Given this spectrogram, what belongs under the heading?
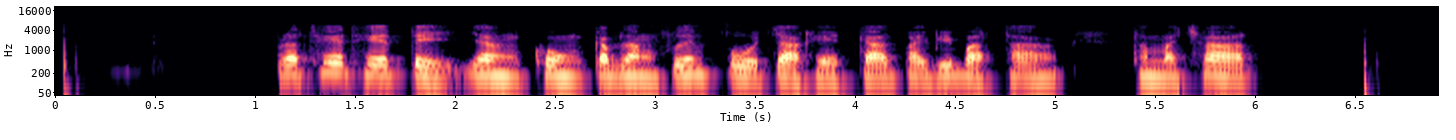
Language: Thai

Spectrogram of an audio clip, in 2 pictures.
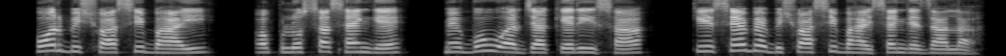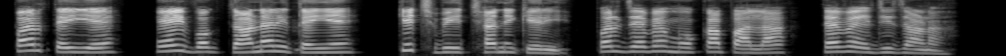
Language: Kullu Pahari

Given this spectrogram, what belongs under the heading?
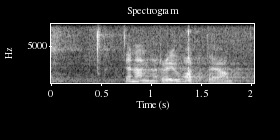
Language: Estonian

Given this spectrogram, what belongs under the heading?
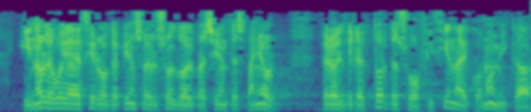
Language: Spanish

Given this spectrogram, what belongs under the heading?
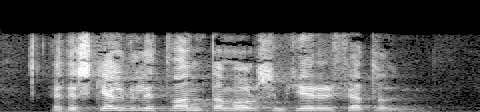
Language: Icelandic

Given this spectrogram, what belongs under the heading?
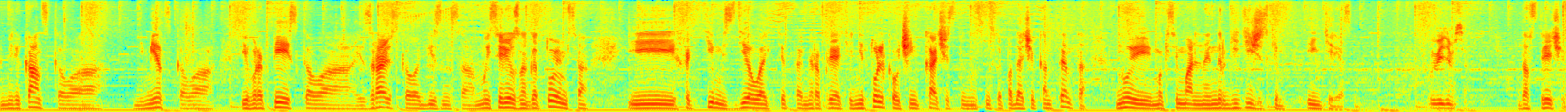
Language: Russian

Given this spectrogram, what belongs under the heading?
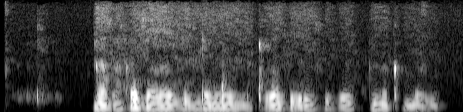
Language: Ganda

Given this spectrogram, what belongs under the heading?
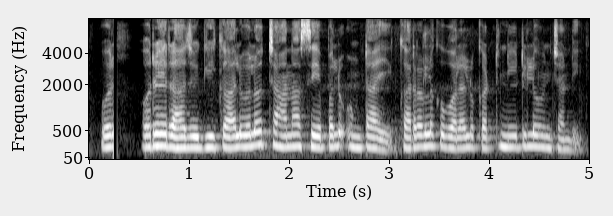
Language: Telugu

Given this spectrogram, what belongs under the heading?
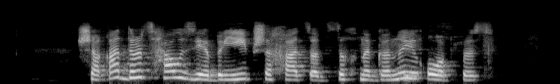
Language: Abkhazian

